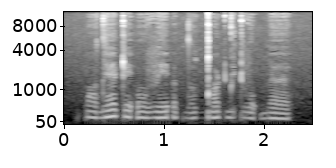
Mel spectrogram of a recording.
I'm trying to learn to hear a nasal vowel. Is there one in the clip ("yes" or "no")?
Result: no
